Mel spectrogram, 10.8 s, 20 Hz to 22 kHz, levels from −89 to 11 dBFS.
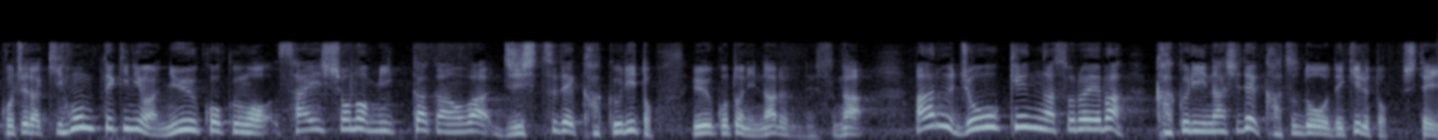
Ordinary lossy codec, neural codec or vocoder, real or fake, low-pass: none; none; real; 7.2 kHz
